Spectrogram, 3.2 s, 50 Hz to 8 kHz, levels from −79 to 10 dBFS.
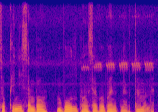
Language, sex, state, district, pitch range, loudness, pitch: Garo, male, Meghalaya, South Garo Hills, 100-120 Hz, -14 LUFS, 110 Hz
